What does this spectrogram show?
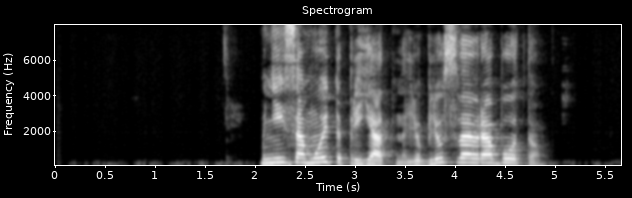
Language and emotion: Russian, positive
